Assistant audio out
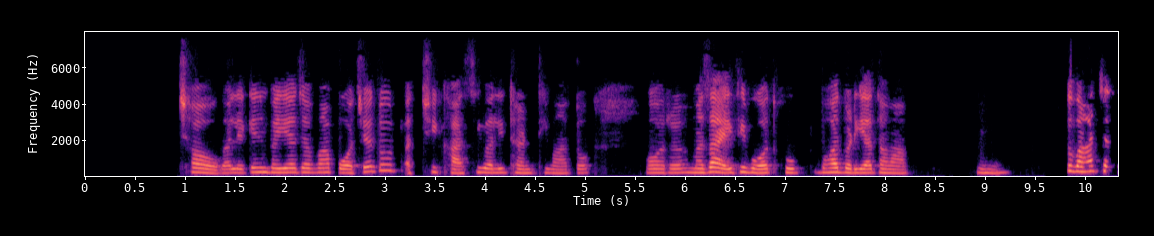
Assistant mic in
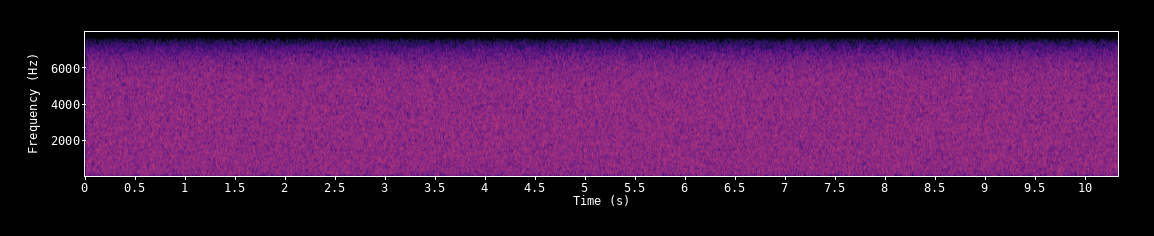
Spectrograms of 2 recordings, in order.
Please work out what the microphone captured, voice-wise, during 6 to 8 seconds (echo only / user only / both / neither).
neither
